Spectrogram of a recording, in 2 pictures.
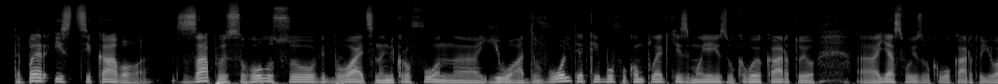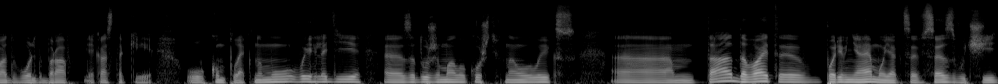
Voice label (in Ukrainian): uad volt mic test golosu; UAD Volt Mic - Тест Голосу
